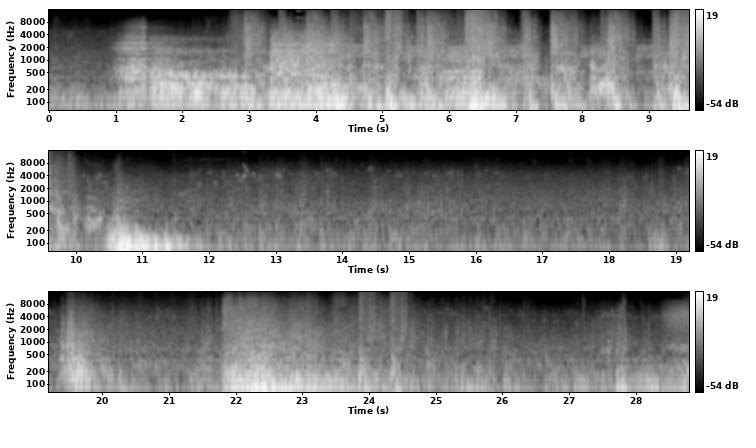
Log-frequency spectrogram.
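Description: Spell blasts and weapon clashes crash in a loud fight.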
